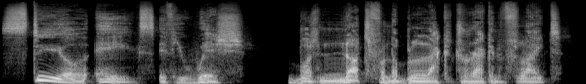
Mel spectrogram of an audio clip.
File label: Male Dragon HAPPY NOBLEGARDEN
